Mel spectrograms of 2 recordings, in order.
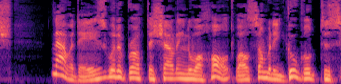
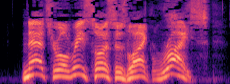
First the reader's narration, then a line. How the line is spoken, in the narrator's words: someone else would shout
